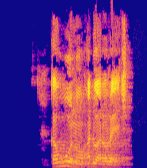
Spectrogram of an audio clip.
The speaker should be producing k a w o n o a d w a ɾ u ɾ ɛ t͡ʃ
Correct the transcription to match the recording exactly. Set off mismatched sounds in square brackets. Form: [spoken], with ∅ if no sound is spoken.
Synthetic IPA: k a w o n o a d w a ɾ [ɔ] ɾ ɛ t͡ʃ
